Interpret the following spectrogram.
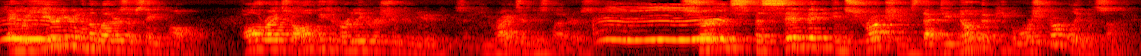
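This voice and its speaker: A man, a priest, preaching a sermon in an emphatic, animated way, asking rhetorical questions of his congregation. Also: on the high side, a little hiss or hum. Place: church sanctuary. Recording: echoey church from a distance.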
